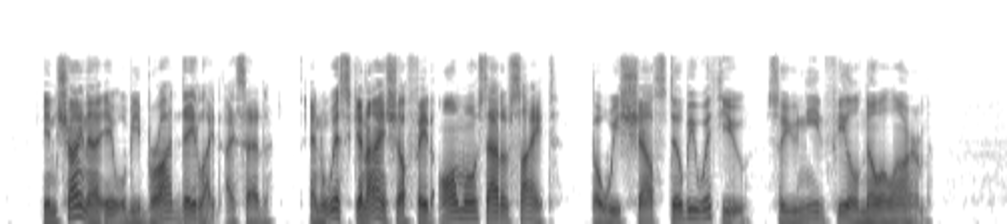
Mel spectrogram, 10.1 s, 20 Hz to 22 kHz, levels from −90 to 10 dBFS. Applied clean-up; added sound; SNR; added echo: none; none; none; none.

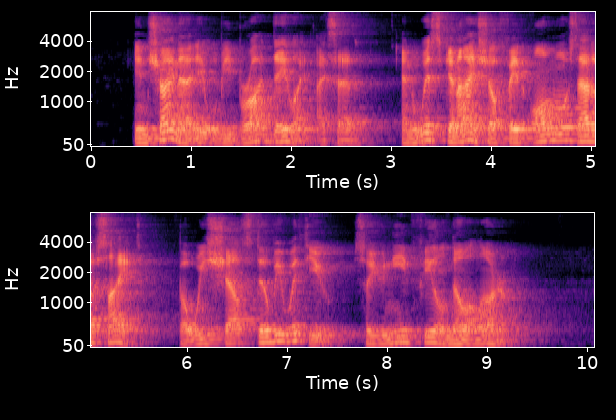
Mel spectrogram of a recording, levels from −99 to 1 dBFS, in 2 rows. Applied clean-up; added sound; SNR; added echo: none; none; none; reverberation time 0.8 s.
